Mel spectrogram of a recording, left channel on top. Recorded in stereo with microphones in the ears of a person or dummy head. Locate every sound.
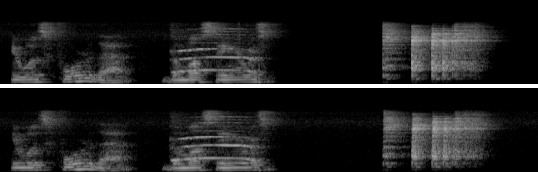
0.1 s a man speaking: 55° left (ahead or behind), 1.0 m
1.7 s a cat meowing: 20° right (ahead or behind), 1.0 m
3.8 s a dropped coin: 50° left (ahead or behind), 0.7 m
